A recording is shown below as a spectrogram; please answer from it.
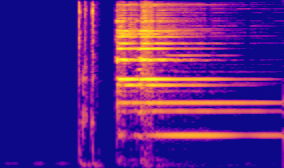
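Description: Subscribe-animation sound effect: a quick double click just over half a second in, then a bright bell ding that rings out and fades over about a second and a half, the cue for the notification bell being switched on.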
